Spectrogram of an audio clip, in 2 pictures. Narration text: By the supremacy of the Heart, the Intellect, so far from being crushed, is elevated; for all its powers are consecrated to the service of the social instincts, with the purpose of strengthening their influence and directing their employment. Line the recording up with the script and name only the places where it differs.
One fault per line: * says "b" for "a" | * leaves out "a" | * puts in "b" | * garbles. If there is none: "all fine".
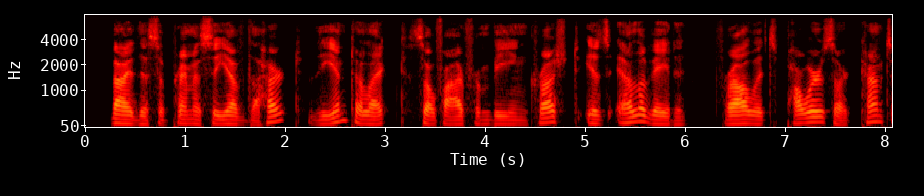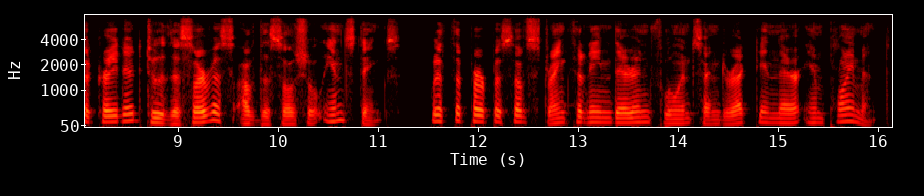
all fine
